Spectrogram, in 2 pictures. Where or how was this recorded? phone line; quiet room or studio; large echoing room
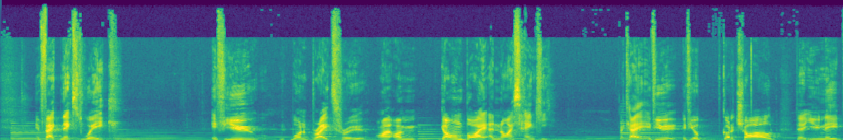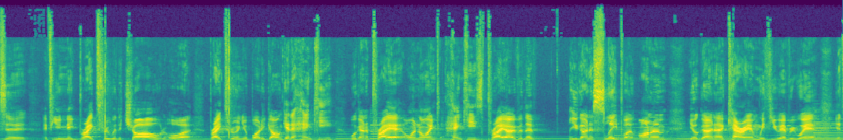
large echoing room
